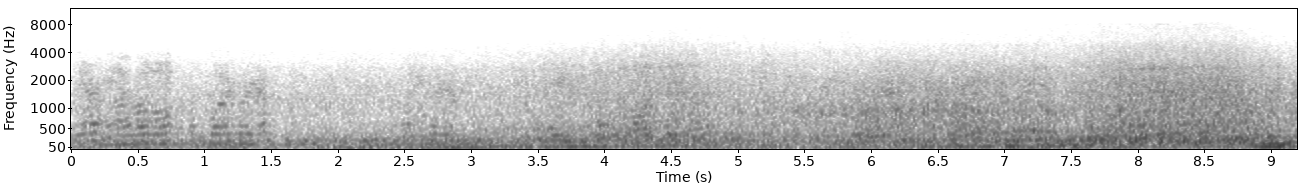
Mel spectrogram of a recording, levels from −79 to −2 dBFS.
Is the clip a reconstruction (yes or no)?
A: no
